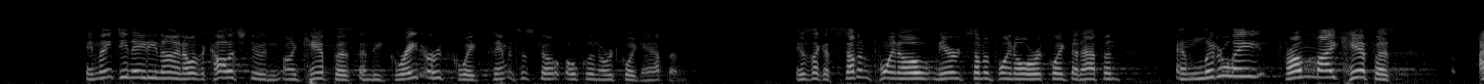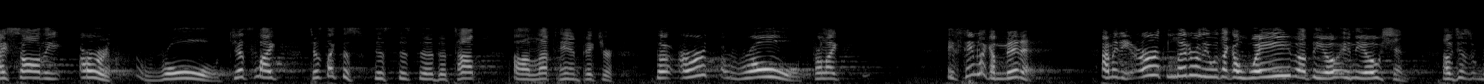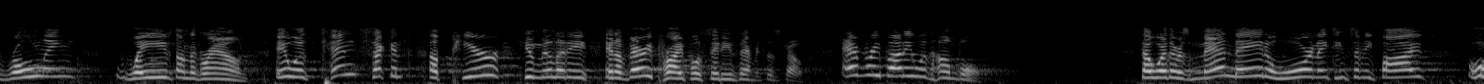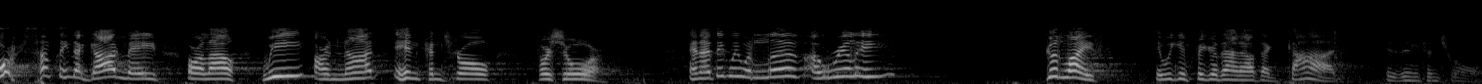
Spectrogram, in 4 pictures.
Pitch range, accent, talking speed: 250-335 Hz, American, 145 wpm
